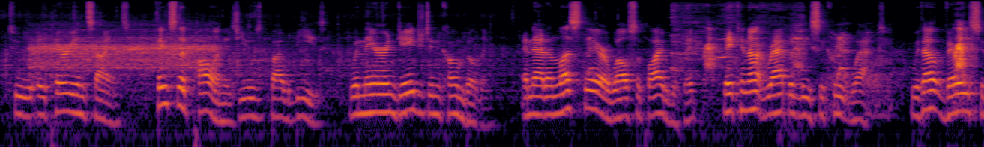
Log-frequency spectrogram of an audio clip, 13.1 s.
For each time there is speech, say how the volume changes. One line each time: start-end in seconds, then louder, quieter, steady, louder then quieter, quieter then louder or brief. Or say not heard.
0.2-13.0 steady.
